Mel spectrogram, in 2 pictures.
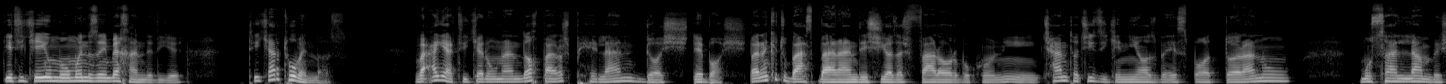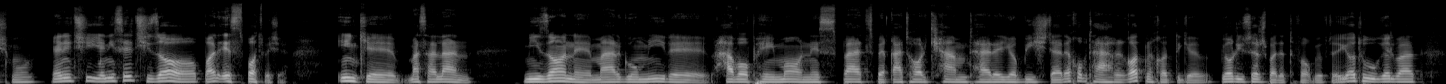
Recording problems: uneven, jittery; strongly; from 2.5 to 28 s

